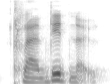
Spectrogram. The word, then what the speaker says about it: Llandudno: Llandudno in North Wales, where I quickly found out the Welsh pronounce it Llandudno.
